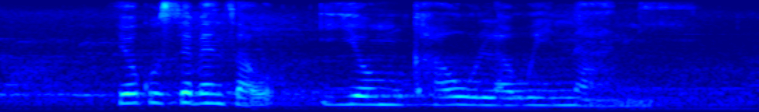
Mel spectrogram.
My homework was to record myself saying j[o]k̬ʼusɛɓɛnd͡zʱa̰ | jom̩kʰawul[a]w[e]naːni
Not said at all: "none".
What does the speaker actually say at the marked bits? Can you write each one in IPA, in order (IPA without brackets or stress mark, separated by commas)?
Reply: o, a, ɛ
